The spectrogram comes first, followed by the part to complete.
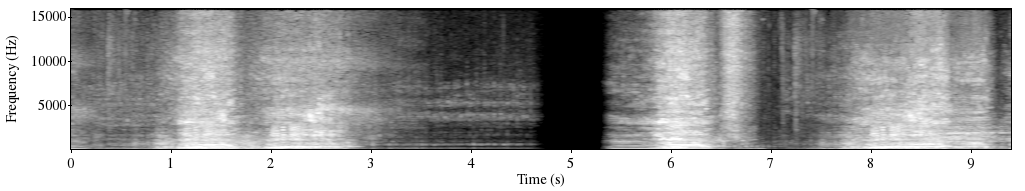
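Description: American black bear giving deep, rough roaring growls in four drawn-out bursts of one to two seconds each, split by a short silent break.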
